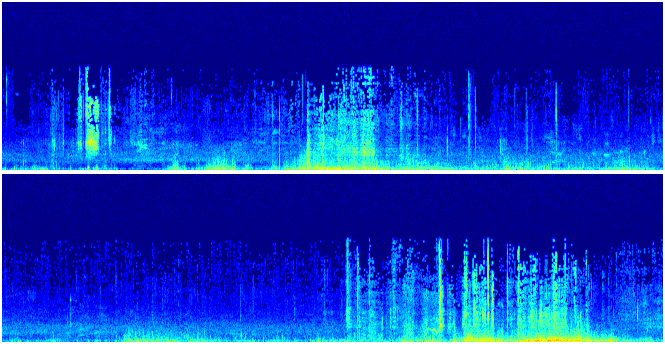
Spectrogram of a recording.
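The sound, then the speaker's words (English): Gusty wind buffets a microphone outdoors, a rough low rumble that swells into louder blasts a few times, with scattered thumps and crackles throughout and no clear voices. “It's windy.”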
